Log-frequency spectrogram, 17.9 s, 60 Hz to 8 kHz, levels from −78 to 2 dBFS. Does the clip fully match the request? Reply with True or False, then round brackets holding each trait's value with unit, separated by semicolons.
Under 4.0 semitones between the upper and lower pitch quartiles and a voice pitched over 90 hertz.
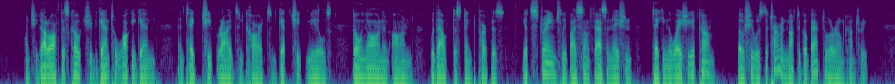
False (2.7 semitones; 80 Hz)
